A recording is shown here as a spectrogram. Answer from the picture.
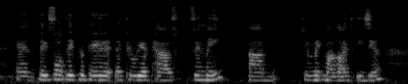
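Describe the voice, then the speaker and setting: The voice is somewhat breathy, with a Chinese accent. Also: woman. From China. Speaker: psychic intern and video blogger. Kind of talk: casual vlog introduction. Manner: halting, many fillers.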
